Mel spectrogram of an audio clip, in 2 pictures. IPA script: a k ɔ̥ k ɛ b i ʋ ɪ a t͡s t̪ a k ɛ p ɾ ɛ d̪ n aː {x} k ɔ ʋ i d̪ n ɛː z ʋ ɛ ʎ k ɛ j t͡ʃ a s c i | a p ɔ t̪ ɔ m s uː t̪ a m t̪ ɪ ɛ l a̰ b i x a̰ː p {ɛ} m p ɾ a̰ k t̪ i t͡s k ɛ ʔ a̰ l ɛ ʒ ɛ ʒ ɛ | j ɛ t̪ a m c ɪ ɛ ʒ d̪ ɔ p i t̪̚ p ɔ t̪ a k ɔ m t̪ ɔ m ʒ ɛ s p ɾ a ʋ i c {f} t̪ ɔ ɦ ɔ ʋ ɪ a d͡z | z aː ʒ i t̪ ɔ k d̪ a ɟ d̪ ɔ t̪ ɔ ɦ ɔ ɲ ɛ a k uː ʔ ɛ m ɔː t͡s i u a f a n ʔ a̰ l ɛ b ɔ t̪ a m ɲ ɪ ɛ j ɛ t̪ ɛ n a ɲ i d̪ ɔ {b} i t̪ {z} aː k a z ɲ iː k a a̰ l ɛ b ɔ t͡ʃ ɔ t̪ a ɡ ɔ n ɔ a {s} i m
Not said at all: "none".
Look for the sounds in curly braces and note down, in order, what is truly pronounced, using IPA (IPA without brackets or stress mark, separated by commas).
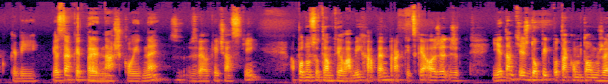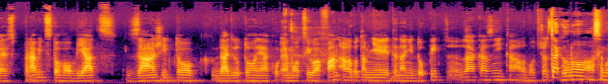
ʃ, ɛ, s, p, z, s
